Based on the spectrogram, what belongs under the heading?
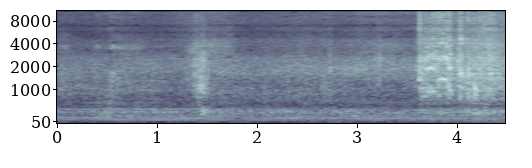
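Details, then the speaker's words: Kubota L1-265 tractor, 4-cylinder 26 hp diesel, 4WD, new battery, cold start without glow plugs: fires up easily without hesitation and settles into an even, steady clatter with no misses or knocks, no blow-by. "ติดง่ายครับเครื่องยนต์เล็กนะครับคันนี้ไม่ต้องเผาหัว"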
